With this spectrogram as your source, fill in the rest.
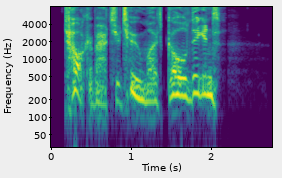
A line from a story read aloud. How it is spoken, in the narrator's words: the man snorted contemptuously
